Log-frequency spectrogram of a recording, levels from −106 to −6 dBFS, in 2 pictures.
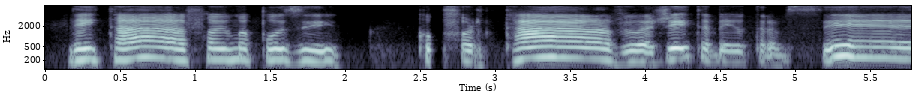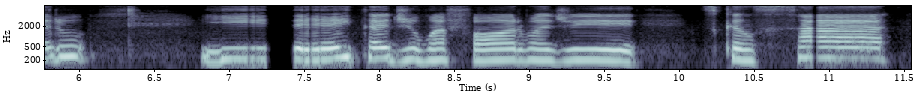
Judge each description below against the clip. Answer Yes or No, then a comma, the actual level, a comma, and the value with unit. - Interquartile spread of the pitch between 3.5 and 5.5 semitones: No, narrow, 2.5 semitones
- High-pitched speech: Yes, high, 215 Hz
